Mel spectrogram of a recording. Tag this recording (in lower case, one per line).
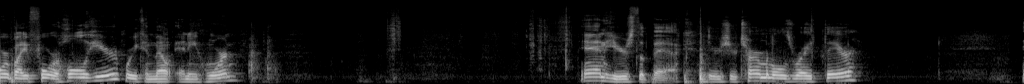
speech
